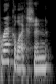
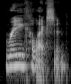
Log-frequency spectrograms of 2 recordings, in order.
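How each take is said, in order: First: The first syllable is a short 'reck'. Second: The first syllable is a separated, long 'ree'. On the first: Remembering something from the past. The speaker calls it wrong. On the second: Gathering oneself together again. The speaker calls it right.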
